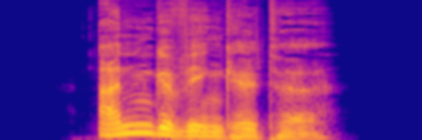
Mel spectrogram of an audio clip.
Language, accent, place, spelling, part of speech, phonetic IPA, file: German, Germany, Berlin, angewinkelte, adjective, [ˈanɡəˌvɪŋkl̩tə], De-angewinkelte.ogg
- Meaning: inflection of angewinkelt: 1. strong/mixed nominative/accusative feminine singular 2. strong nominative/accusative plural 3. weak nominative all-gender singular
